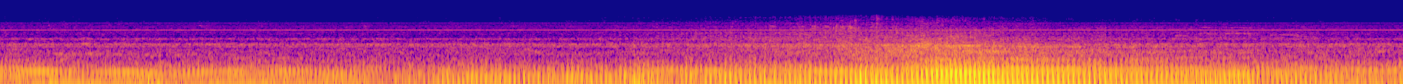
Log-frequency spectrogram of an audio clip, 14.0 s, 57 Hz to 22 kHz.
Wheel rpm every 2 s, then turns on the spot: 0, 0, 0, 0, 0, 0, 0.
none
